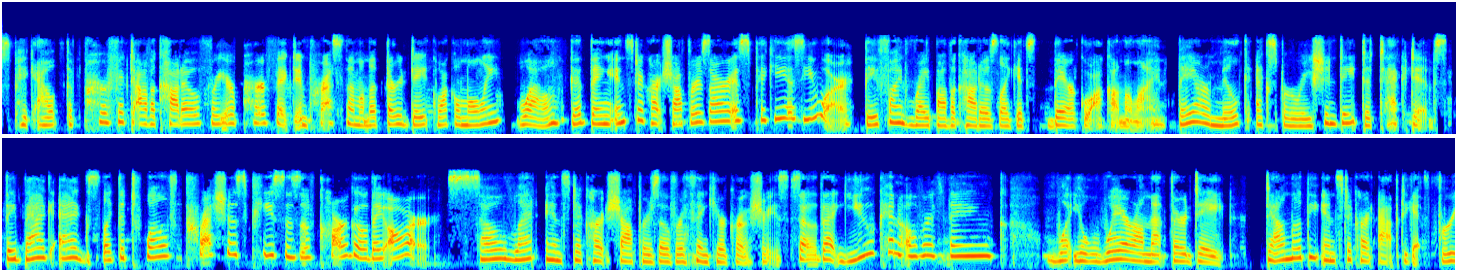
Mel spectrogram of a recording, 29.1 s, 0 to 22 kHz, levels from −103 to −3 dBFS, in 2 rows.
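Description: From 0.00 to 0.05 s the background is gated by the echo canceller. The room tone drops by about 40 dB because the canceller pulls the microphone down while the loudspeaker plays. The same momentary hole in the ambience recurs at 5.03–5.20 s (about 38 dB), 18.83–19.04 s (a shallower dip of about 19 dB), 24.27–24.51 s and 27.00–27.16 s (both about 40 dB). Each time, the background returns once the canceller releases.

An echo leak runs from 0.28 to 17.50 s, again from 19.16 to 24.99 s, and from 26.66 to 28.81 s. A faint copy of the speech trails it by 495 ms. It sits roughly 25 dB below the direct signal and falls to around 30 dB down in the last stretch. This is likely a far-end loudspeaker whose echo canceller did not fully remove the pickup, so the residue was sent back.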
